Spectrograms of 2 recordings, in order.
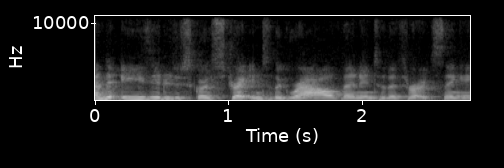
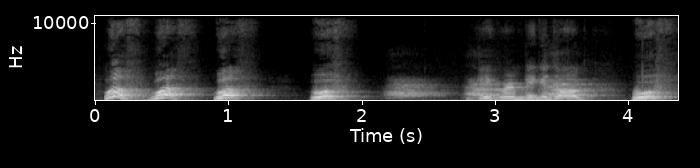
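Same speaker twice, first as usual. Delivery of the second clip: big dog bark; 6 dB louder than usual. Shown as a demonstration. Teaching the barking method, big dog woof. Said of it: "think about a bigger dog".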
